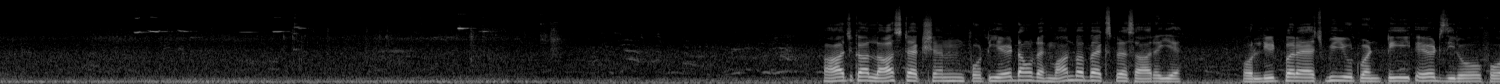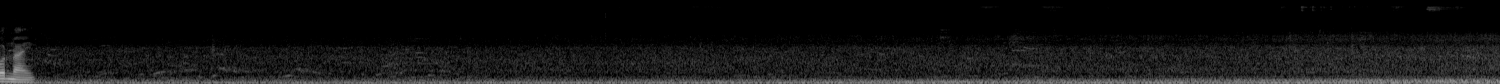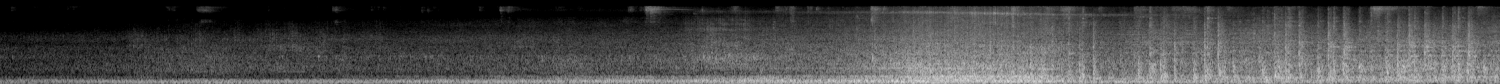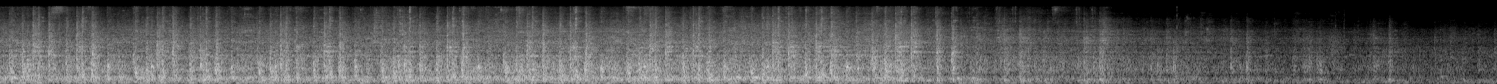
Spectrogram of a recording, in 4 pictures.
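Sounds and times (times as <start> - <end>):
diesel locomotive engine: 0.0 - 59.9
wheels clacking over rail joints: 31.7 - 59.9.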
